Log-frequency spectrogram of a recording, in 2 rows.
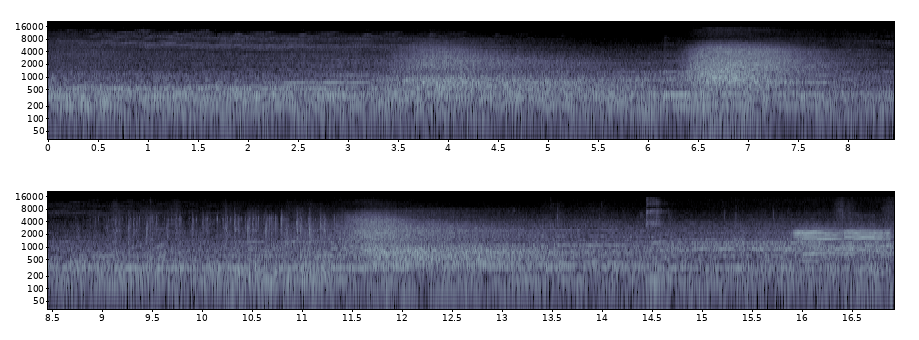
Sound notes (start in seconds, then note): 4.9 wind gusts blowing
